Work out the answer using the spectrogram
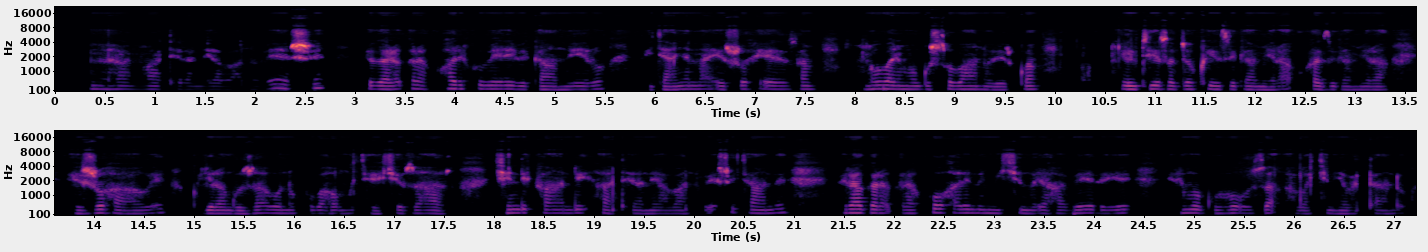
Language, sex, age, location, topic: Kinyarwanda, female, 18-24, Huye, finance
